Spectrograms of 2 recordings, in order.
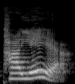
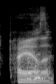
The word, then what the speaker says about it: paella: So in Spanish they have that dish and it's called paella because that's how they pronounce it. But in English it's paella. Pella. That's no if you pronounce it phonetically in English. Pella. But you don't say it like that because it's paella because it's a different bloody language.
